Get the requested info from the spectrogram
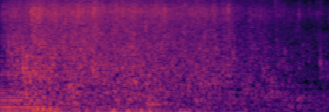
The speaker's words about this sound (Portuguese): vou pegar um, ba um, um barrilzinho, um balde cheio de água e vou jogar nela.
